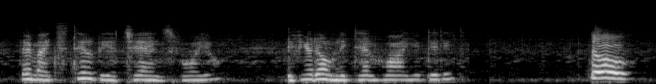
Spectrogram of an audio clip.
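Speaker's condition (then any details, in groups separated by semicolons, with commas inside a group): No condition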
